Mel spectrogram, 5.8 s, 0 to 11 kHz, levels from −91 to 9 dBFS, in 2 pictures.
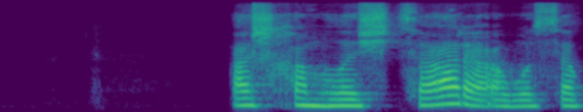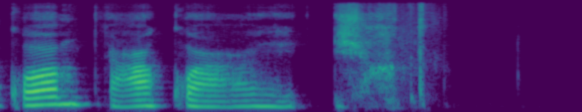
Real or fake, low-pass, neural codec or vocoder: fake; 9.9 kHz; vocoder, 22.05 kHz, 80 mel bands, WaveNeXt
